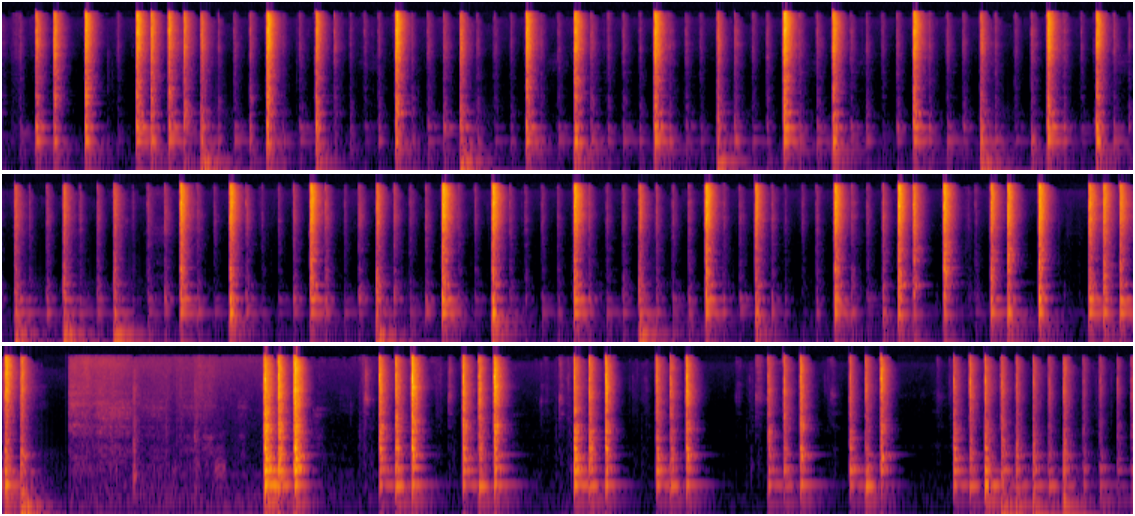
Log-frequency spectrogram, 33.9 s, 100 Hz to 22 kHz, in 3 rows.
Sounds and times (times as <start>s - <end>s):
Music: 0.0s - 23.3s, 25.2s - 33.9s.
